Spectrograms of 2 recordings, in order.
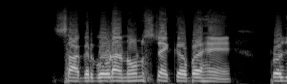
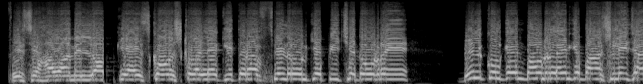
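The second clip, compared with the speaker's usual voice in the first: rising, excited boundary call; excited cricket commentary; 7 semitones higher, 3 dB louder than usual. Acted. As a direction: build the call to the rope.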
